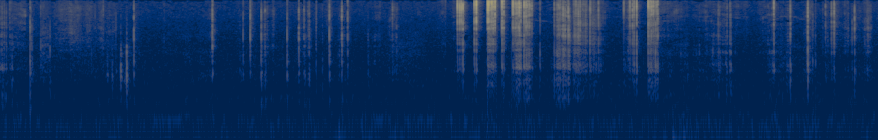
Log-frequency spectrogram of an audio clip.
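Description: Natural fingernails and fingertips scratch and tap the back of a hollow hard plastic lion baby toy, across its screws, speaker grille and battery cover. Short, bright clicks and scratchy strokes sit over a quiet low hum, with a louder cluster of rasping scrapes in the middle.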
